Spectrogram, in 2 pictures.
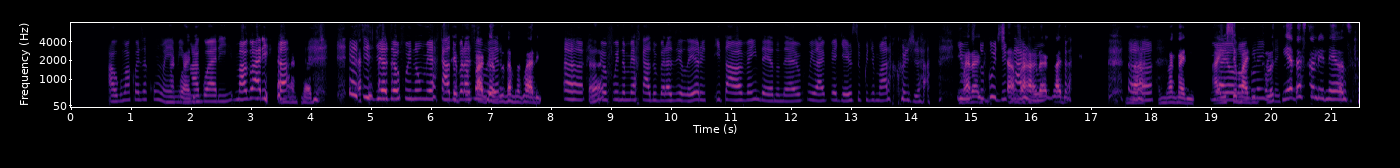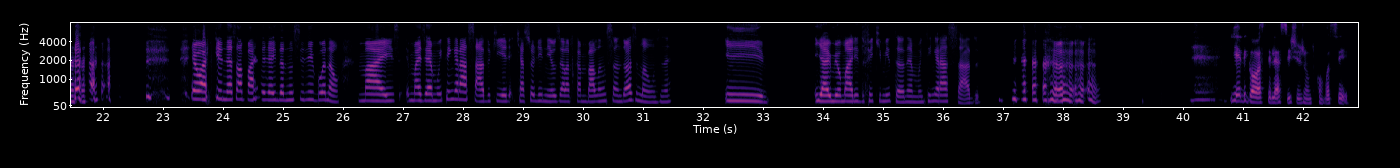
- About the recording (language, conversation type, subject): Portuguese, podcast, Que série você costuma maratonar quando quer sumir um pouco?
- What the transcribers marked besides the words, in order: chuckle; laugh; chuckle; laugh; other noise; laugh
